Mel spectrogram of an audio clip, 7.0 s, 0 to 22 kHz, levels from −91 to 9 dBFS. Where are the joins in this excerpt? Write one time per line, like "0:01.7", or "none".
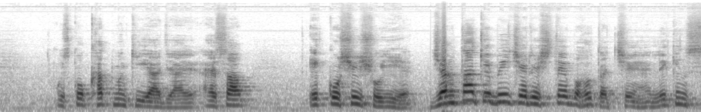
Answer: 0:04.2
